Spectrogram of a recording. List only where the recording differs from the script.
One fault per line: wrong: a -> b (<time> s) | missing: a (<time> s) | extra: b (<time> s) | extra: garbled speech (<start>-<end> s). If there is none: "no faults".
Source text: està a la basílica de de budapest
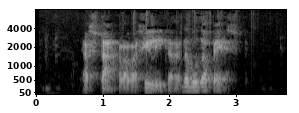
no faults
